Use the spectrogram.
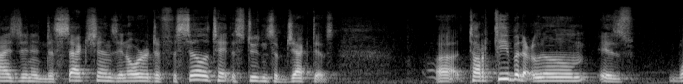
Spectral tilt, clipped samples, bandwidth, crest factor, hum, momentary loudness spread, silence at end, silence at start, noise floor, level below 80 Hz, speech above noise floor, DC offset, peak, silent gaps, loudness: -5.5 dB/octave; under 0.1%; 15 kHz; 16 dB; none; 9 LU; 0 s; 0 s; -47 dBFS; -54 dBFS; 32 dB; under 0.1%; 0 dBFS; none; -16 LUFS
